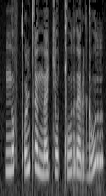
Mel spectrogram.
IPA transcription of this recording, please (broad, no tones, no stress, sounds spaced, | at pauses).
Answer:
ŋ ə f kʼ ʊ ɳ tʰ ɛ n̪ ɛ c o ǃ u r ɛ r ɖ u r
